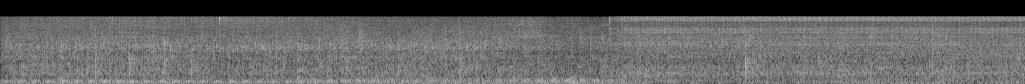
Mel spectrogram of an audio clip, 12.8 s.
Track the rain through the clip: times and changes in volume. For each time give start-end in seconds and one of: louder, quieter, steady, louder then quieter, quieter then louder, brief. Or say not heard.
0.0-12.7 steady.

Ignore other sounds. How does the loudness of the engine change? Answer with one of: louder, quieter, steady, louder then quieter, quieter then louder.
steady.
